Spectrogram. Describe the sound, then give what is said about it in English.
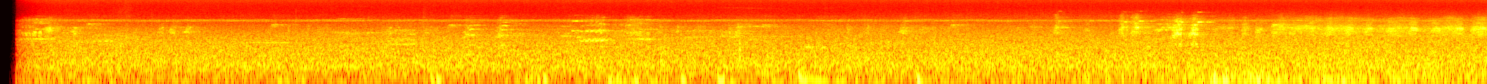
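Distant parrots calling in a valley, faint scattered squawks over a steady hiss of background noise, growing a little busier toward the end. “More vocalizations of distant parrots.”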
